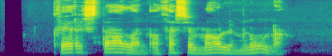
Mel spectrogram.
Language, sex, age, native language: Icelandic, male, 20-29, Icelandic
